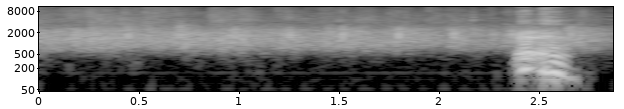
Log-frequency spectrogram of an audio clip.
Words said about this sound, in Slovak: Dáme potlesk Pánovi za to. Halelúja. Halelúja, Pane.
